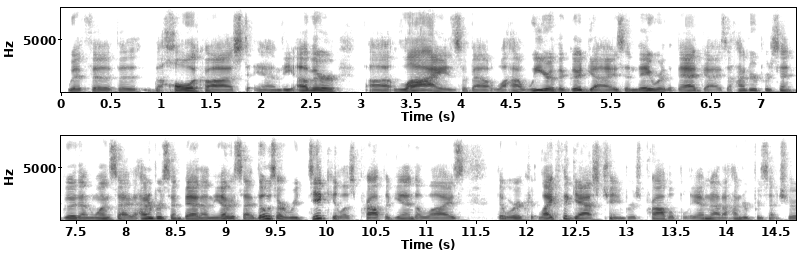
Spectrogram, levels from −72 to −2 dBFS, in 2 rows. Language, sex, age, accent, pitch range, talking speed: English, male, 50-69, American, 105-130 Hz, 205 wpm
